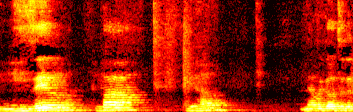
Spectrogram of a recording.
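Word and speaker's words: Zilpah: Bnei Zilpa. Ziz. Can you make the sound Z? Zilpa.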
